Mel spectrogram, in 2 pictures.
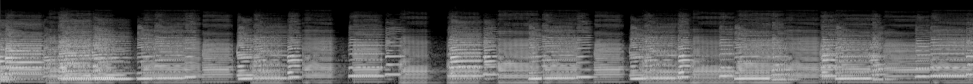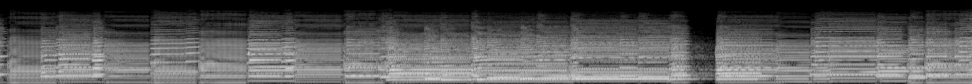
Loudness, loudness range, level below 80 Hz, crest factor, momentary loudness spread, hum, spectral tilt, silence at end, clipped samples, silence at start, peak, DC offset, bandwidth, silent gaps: -16 LUFS; 3 LU; -42 dBFS; 16 dB; 6 LU; none; -4.5 dB/octave; 0 s; under 0.1%; 0 s; 0 dBFS; under 0.1%; 14 kHz; none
